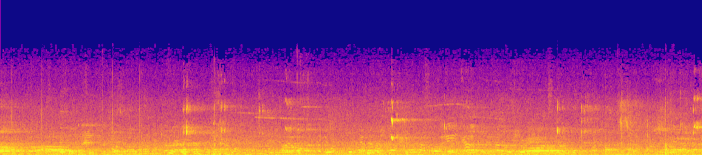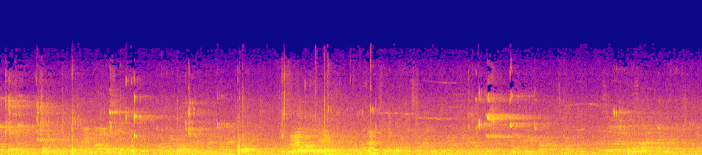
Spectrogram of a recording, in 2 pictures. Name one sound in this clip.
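Paddles strike a ball with sharp pops.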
